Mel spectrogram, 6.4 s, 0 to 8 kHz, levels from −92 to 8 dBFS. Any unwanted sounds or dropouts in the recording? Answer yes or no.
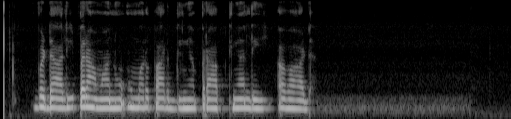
no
